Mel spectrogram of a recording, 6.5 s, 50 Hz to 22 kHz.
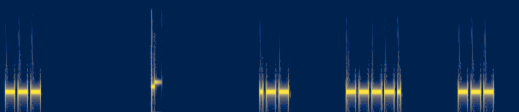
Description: Morse code, heard as a keyed tone, about 30 wpm, spaced as for 10 wpm, 700 Hz. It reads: O W9O
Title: USA Call Signs - 5 Characters - 6x Character Spacing - 30wpm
